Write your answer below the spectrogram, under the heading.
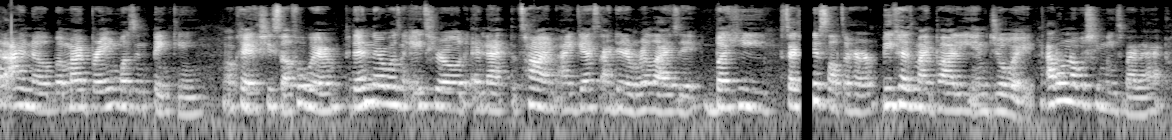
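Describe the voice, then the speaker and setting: A woman's voice: medium pitch, normal speed, far from the mic, slight background noise. Blunt young woman vlogging in a roomy space. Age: young adult. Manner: blunt, slangy, animated reactions. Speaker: advice vlogger reading submissions. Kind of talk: casual advice chat. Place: room at home. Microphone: camera, later phone.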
